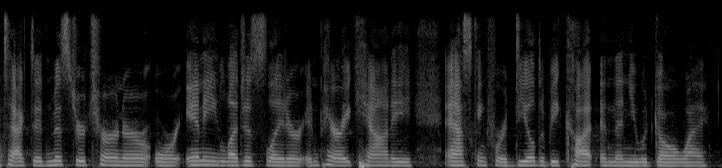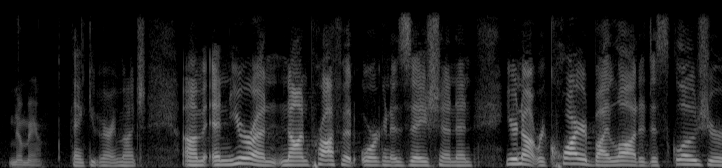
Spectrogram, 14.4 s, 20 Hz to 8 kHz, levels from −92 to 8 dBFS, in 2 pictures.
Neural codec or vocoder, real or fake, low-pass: none; real; 7.2 kHz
